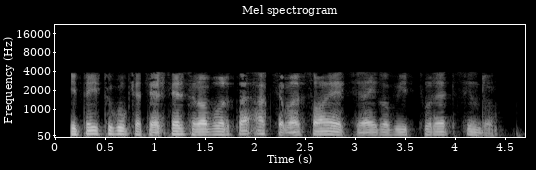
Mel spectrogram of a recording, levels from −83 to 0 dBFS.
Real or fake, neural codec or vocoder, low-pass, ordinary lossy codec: fake; codec, 44.1 kHz, 3.4 kbps, Pupu-Codec; 7.2 kHz; AAC, 16 kbps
